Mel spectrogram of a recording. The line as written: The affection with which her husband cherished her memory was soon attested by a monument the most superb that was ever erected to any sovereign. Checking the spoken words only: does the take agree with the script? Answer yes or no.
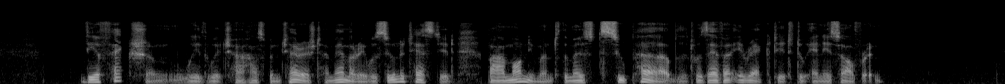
yes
